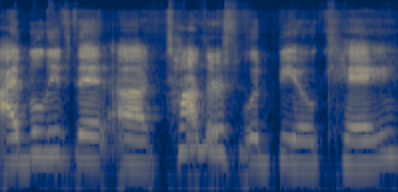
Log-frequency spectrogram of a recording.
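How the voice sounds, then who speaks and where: A woman with a bright, sharp tone talks at a fairly slow pace, at a medium pitch with ordinary pitch variation. The recording is very clean, with a silent background. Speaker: vlogger sharing home remedies. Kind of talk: casual talk to camera. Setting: home with children nearby. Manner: informal, chatty with fillers.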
